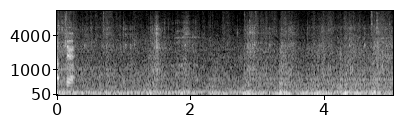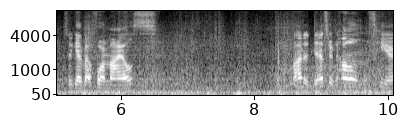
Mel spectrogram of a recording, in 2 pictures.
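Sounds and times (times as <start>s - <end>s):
road and engine rumble: 0.0s - 10.0s.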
